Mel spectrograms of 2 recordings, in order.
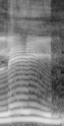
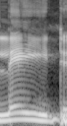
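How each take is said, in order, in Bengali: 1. স্বরধ্বনিটি 'ay'-এর মতো শোনায়। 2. স্বরধ্বনিটি 'ay'-এর মতো শোনায়।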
